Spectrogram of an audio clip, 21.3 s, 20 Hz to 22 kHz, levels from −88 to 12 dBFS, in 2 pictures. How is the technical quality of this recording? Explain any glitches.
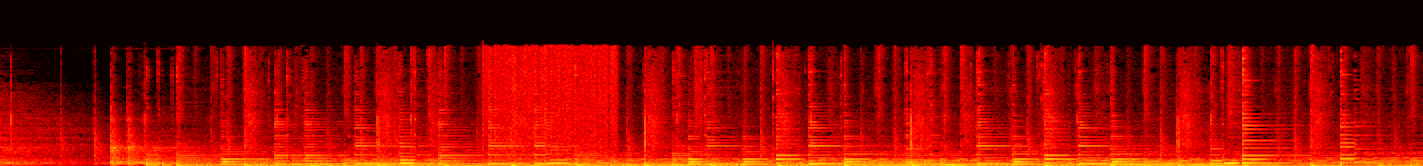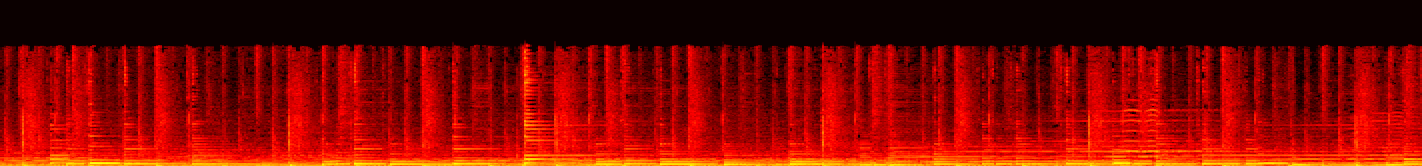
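An unreliable data bit causes a short glitch from 3.62 to 4.64 s. For about a second, one bit comes through wrong in a random share of samples, as if a single data line were marginal. Each error is a spike of identical size, so the result is an even crackle or fizz that sits on top of the audio and doesn't follow its level. It stops abruptly at 4.64 s.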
